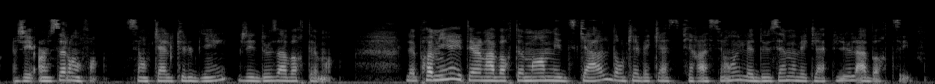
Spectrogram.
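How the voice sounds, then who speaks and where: With a Quebec accent, a woman talks at a moderate pace in a somewhat breathy, fairly low voice with ordinary pitch variation. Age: 30s. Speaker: newsletter writer. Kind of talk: reading aloud.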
